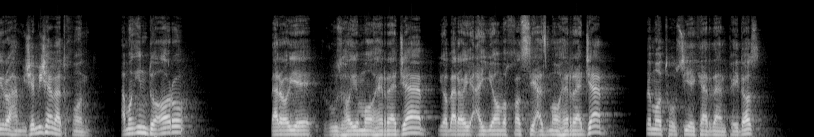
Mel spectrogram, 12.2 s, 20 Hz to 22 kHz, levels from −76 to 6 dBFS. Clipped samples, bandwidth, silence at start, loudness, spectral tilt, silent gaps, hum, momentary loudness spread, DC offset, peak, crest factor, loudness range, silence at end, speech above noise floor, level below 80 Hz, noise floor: under 0.1%; 14.5 kHz; 0 s; -12 LUFS; -5.5 dB/octave; none; none; 10 LU; under 0.1%; 0 dBFS; 12 dB; 3 LU; 0.8 s; over 78 dB; -40 dBFS; under -90 dBFS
